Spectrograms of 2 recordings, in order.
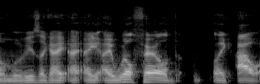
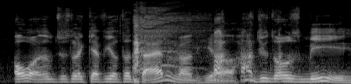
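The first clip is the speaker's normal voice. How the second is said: put-on silly Austrian accent, pitched up; 5 semitones higher than usual. Mocking the dad's silly accent, doing an Arnold Austrian accent impression. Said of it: "an Austrian accent".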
